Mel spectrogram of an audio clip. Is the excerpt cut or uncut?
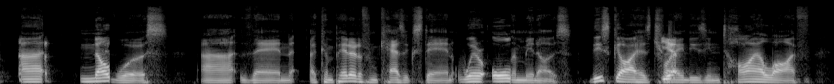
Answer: cut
